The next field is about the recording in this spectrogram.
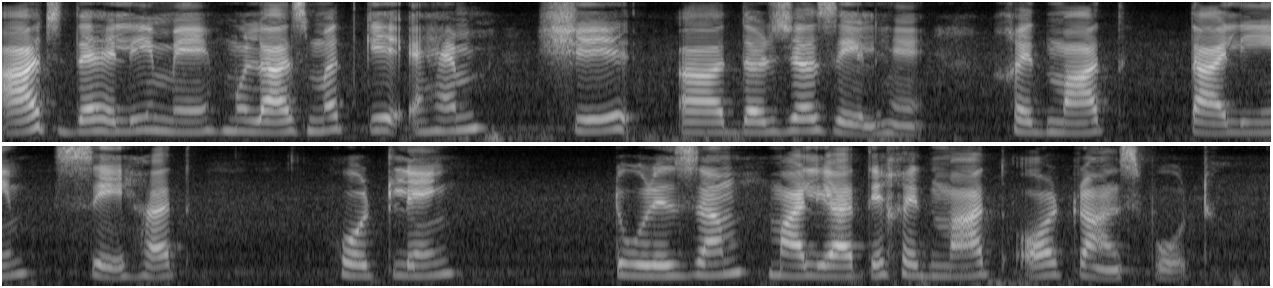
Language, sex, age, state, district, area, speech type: Urdu, female, 18-30, Delhi, North East Delhi, urban, spontaneous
